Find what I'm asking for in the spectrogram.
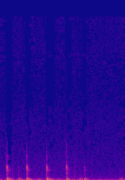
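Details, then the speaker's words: Toyota Corolla with electric power steering, free play found in the steering column's lower (intermediate) shaft, suspected bearing wear there causing knocks over bumps and gravel: dull, even knocks about five a second as the play is worked. "сама колонка нижний вал даже называем средний возможная причина стуков при проезде неровностей и при езде по гравийке"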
